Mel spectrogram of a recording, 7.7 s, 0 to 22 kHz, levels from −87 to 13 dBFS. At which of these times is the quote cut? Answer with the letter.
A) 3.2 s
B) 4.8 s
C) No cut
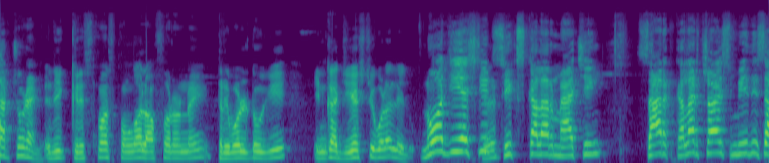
B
